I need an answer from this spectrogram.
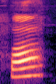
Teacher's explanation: Gigi atas di bawah bibir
